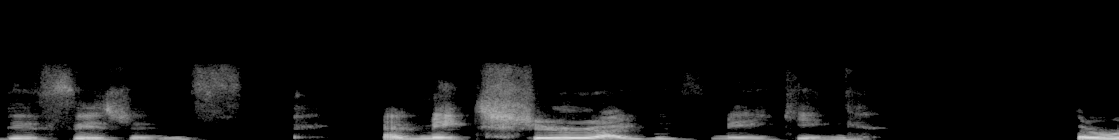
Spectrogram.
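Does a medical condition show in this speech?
Yes: cerebral palsy; premature birth.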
